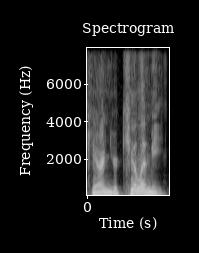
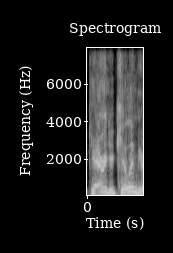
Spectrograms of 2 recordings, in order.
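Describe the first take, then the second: First: It is said in an irritated, exasperated way. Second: It is said in a pained, distressed way. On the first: The listener is very annoying. "you're frustrating the shit out of me" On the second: The listener is literally causing harm. "you could literally be killing me and stabbing me"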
